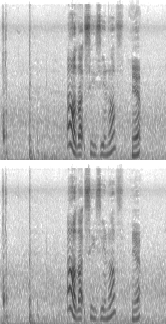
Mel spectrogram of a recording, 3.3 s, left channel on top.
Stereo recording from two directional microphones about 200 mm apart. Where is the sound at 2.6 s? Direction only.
45° left (ahead or behind).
